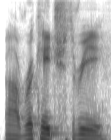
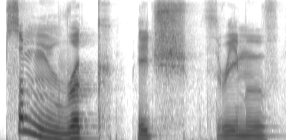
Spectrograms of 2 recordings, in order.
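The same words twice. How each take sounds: First: Said in the usual way. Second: Slow drawn-out pundit suggestion; chess commentator voice. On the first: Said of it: "if you wanna sound like a good chess commentator". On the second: Pretend. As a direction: lean on some, slow and vague. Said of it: "another really good, uh, chess commentator word is the word sum".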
